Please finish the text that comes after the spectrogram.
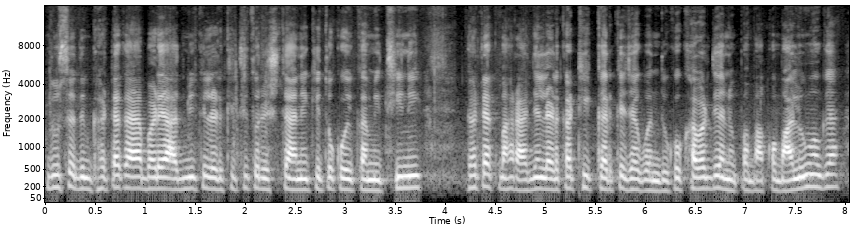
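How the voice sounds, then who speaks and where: Low-voiced woman reading a story aloud. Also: steady tone, fairly quick. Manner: conversational asides and self-corrections.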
